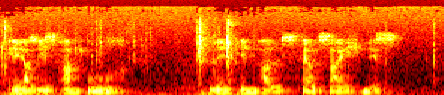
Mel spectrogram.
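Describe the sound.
A few sharp, fairly crisp taps of the arrow keys on a computer keyboard, moving up to the top of a document, interleaved with a steady, somewhat synthetic-sounding voice talking throughout.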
